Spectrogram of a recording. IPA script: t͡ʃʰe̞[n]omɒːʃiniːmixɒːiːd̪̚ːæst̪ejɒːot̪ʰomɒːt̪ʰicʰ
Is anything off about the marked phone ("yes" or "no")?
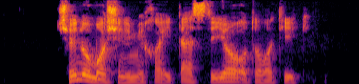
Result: no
